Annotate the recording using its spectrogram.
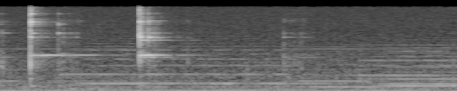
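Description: A metal spoon clinking against the inside of a mug of dark drink while stirring: two sharp ringing clinks about half a second apart, the second a little after half a second in.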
